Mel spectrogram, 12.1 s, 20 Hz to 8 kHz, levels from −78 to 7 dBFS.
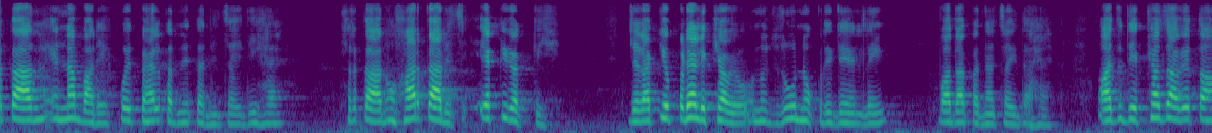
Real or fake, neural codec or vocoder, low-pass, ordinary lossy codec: fake; codec, 44.1 kHz, 7.8 kbps, DAC; 7.2 kHz; none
